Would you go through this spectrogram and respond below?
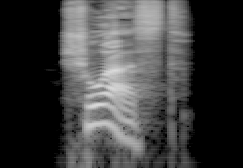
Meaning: second-person singular preterite of scheren
- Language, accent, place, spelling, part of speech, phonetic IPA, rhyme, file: German, Germany, Berlin, schorst, verb, [ʃoːɐ̯st], -oːɐ̯st, De-schorst.ogg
